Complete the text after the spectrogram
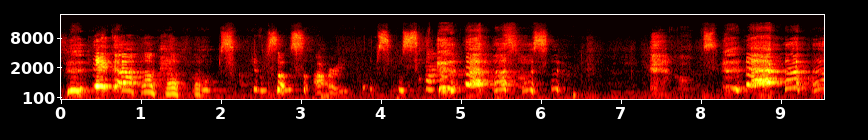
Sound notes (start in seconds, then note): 3.9 Trina sobbing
